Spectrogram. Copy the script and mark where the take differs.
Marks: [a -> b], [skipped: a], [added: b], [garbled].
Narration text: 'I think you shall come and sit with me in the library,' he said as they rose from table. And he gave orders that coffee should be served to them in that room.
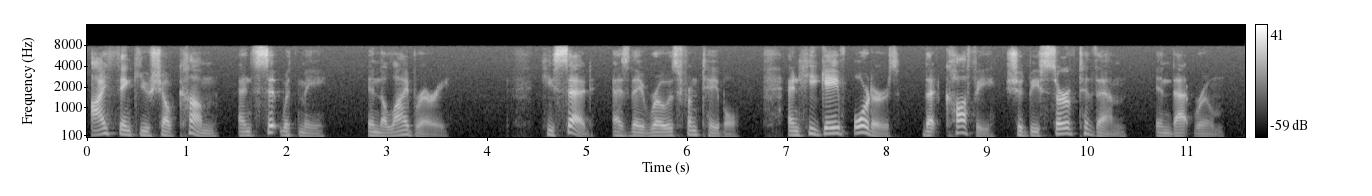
'I think you shall come and sit with me in the library,' he said as they rose from table. And he gave orders that coffee should be served to them in that room.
